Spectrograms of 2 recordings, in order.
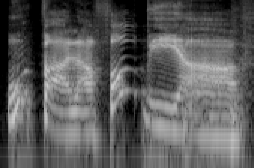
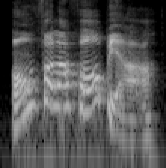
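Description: First: Omphalophobia drawn out syllable by syllable; slow careful try. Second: Omphalophobia said high and quick; quick high try. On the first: Sounds the word out slowly for viewers. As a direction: spell out Omphalophobia slowly in her own voice. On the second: Tries the hard word for viewers, high and quick. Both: Shown as a demonstration.

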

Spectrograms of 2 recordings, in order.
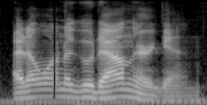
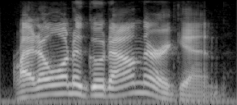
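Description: First: Said in the usual way. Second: High, loud, wailing protest; whiny dread. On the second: Acted. Player refusing to return to the basement, loud whiny dread. Protests going back, then repeats.

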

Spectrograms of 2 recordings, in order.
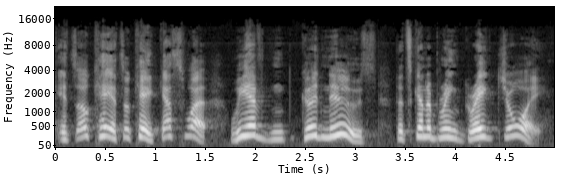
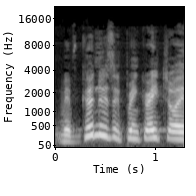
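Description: First: Higher, eager good-news voice; excited angels. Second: Said in the usual way. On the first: Retold or imitated. Angels cheerfully announce great joy to shepherds, higher and eager. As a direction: bubble over with good news. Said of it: "So the angels are like".

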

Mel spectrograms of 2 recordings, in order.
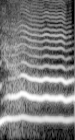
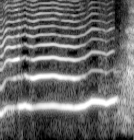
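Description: First: High, loud joyful yeah. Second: Much higher, loud joyous shout; shouted yeah. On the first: Her friend agreeing again, a loud happy yeah. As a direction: say it firmly and happily. Repeated answer. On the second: Her friend agreeing, a loud high joyful shout. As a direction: yell it in delight. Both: Retold or imitated.

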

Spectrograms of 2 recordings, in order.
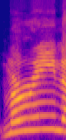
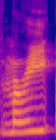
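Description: First: "Marina" stressed as the fix, louder; corrected name. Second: "Marie" said by mistake, two syllables; the wrong name "Marie", quick and unnoticed; slip, "Marie" instead of Marina; slip of the tongue. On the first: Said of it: "not Marie". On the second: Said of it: "Mar-, not Marie". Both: Real, not acted.

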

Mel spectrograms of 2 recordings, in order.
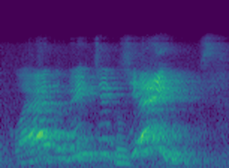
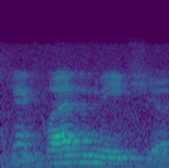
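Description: First: Loud, high, rising welcome; big exuberant hello, climaxing on the name; hearty greeting. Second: Said in the usual way. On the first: Acted. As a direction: boom the greeting out with gusto.

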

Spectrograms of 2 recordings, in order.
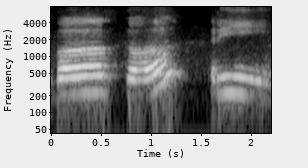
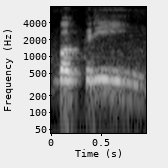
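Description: First: बकरी drawn out very slowly, each sound stretched; slow spelling-out. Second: Said in the usual way. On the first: Shown as a demonstration. Teacher sounding out बकरी very slowly for spelling. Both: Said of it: "बघा बरं कसा लिहितात".

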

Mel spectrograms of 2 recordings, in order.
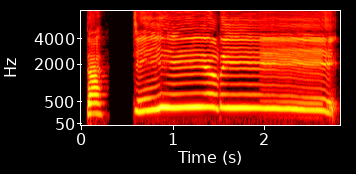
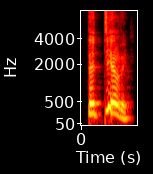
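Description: First: Very high, hugely drawn-out squeal; ecstatic squeal. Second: High, quick excited blurt. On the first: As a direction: stretch DEALIE into a long shriek. Same word drawn into a squeal. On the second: Excited character fumbles for word. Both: Acted.

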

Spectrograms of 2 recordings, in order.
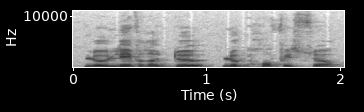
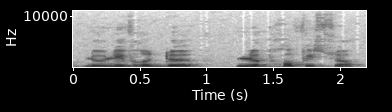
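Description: First: Very slow wrong example; slow dictation. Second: Slow, even reread; slow repeat. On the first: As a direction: dictate it slowly. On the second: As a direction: repeat it slowly. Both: Shown as a demonstration. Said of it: "فالخطأ في هذه الجملة".

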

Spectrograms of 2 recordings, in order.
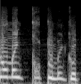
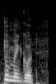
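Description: First: High shriek of disbelief; shrieking jackpot winner. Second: Said in the usual way. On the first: Real, not acted. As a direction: scream it out, overwhelmed and thrilled. Shock at a near crash.

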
